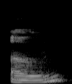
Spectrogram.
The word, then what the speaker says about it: own: Then we have own, O-W-N. I own something means I possess something, it belongs to me. Or I can own up to my mistakes means I admit my mistakes. O, own, O-W-N.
